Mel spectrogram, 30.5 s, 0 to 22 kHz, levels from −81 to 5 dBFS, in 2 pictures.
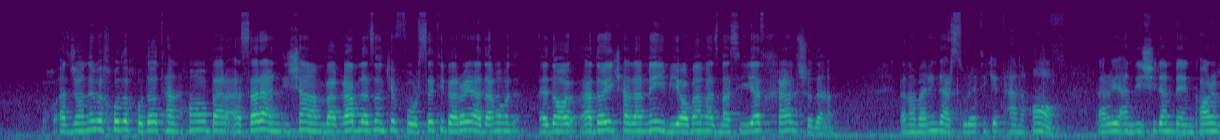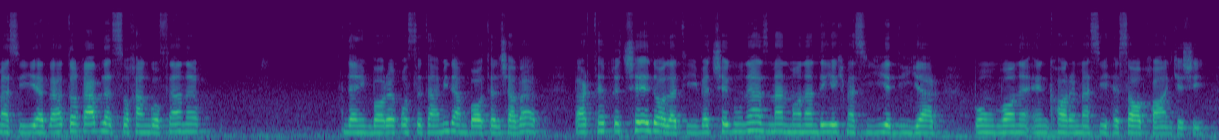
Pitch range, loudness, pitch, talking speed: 155-190 Hz, -30 LUFS, 175 Hz, 130 wpm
